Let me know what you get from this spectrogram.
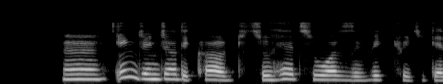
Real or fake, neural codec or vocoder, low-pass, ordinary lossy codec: fake; codec, 16 kHz in and 24 kHz out, 1 kbps, XY-Tokenizer; 7.2 kHz; none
